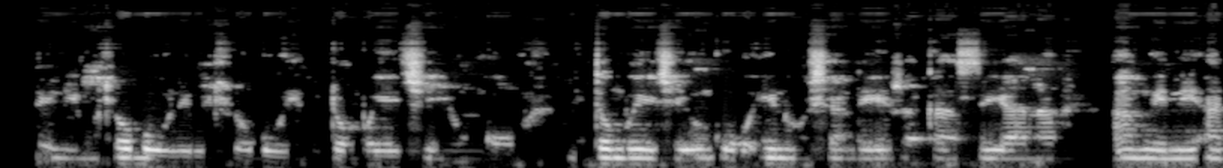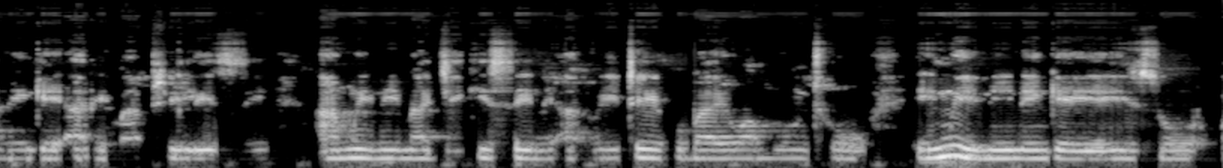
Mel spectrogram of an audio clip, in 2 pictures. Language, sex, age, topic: Ndau, female, 36-49, health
